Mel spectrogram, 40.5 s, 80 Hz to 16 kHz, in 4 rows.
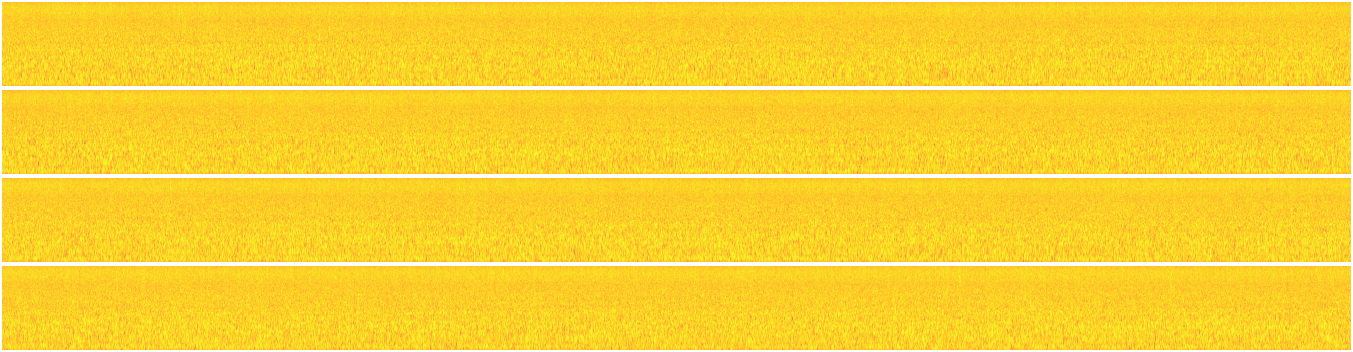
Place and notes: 猴洞坑瀑布, 礁溪鄉白雲村, Taiwan - Streams and waterfalls
Streams and waterfalls
Zoom H2n MS+XY
Jiaoxi Township, Yilan County, Taiwan, 7 December 2016, ~13:00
